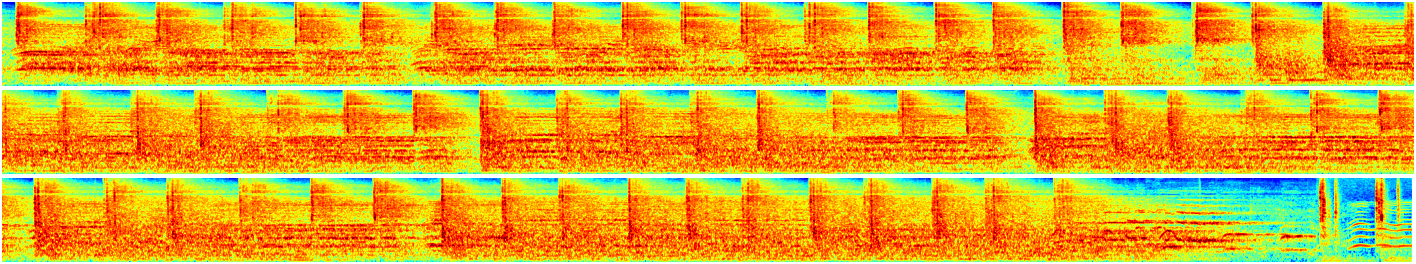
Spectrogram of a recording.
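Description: Inuvialuit drum song: a group of large hand-held frame drums struck with sticks in unison, a steady beat of about two strikes a second, under group singing.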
